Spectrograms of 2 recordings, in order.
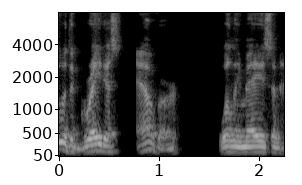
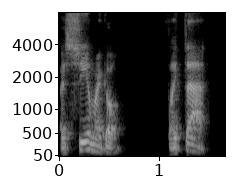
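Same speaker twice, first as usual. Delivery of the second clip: ordinary talk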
